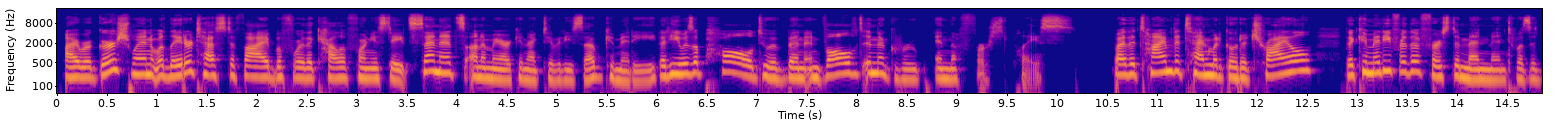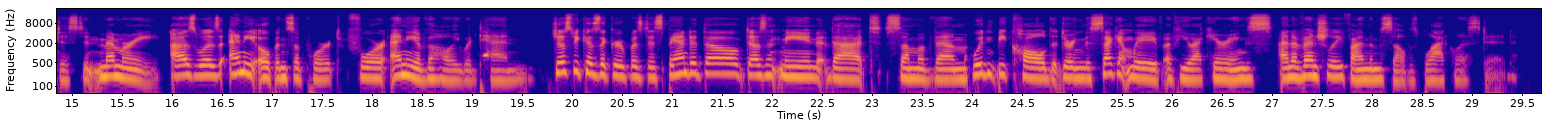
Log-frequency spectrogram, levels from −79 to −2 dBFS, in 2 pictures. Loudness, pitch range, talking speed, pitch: -23 LUFS, 165-225 Hz, 175 wpm, 185 Hz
